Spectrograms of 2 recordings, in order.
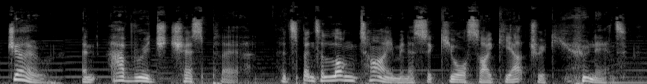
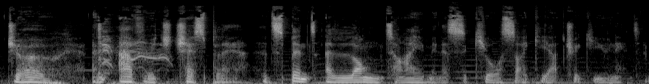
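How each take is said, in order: First: It is read in a very feminine-sounding voice. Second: It is read in a deliberately sexy, seductive voice. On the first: "that is the most feminine voice I've ever heard in my life" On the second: "let me try sexier"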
